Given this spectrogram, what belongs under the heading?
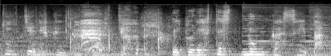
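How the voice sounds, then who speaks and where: A woman's voice: deep voice, unhurried, roomy sound, over music. A woman voicing a cruel, scheming mother-in-law who threatens and mocks in a fan telenovela dub. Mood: menacing. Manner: menacing, mocking.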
